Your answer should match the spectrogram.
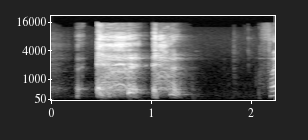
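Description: A man coughing twice, covering his mouth with his fist; the second cough is shorter.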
